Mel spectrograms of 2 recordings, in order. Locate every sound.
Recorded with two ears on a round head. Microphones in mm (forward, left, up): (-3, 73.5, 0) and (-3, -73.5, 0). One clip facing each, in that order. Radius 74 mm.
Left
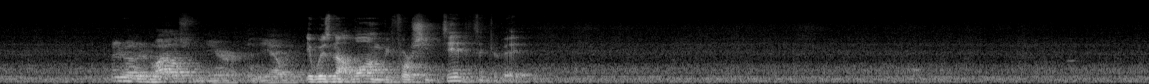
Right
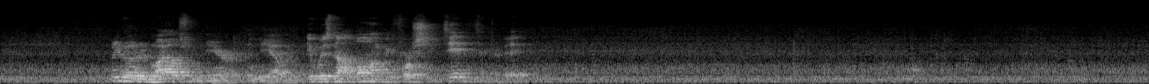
1.1 s a man speaking: 10° right (ahead or behind), 1.7 m
3.1 s a man speaking: 70° left (ahead or behind), 1.2 m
